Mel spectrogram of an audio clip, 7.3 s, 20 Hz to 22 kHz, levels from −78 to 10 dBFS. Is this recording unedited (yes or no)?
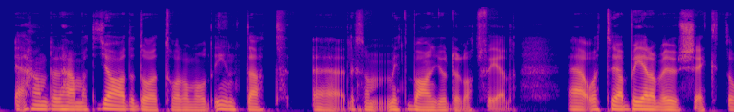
yes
